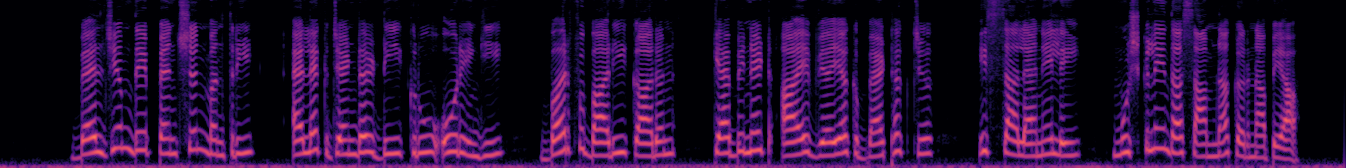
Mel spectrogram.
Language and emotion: Dogri, neutral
